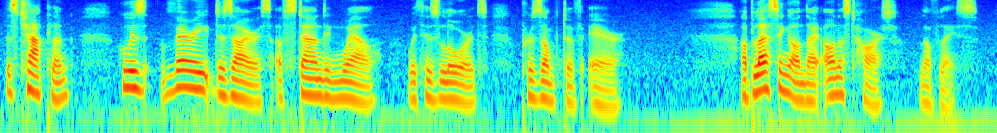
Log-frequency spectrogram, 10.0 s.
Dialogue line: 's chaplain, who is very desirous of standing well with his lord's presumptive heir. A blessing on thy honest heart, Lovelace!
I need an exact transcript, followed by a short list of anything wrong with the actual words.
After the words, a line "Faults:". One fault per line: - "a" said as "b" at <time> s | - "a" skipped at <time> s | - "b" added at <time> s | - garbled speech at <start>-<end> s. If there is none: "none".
'this chaplain, who is very desirous of standing well with his lord's presumptive heir. A blessing on thy honest heart, Lovelace!
Faults:
- "s" said as "this" at 0.0 s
